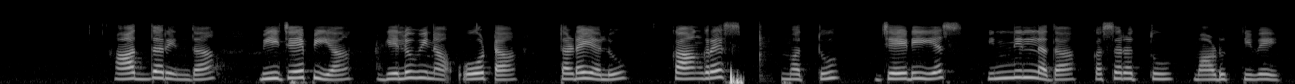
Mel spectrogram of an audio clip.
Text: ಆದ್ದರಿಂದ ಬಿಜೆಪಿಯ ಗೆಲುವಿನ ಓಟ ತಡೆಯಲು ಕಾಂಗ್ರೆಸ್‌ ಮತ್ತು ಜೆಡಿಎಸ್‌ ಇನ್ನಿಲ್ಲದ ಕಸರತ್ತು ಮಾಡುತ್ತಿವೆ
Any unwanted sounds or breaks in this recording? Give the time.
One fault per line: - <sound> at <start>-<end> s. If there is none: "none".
- thud at 7.6-7.7 s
